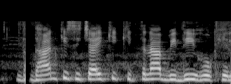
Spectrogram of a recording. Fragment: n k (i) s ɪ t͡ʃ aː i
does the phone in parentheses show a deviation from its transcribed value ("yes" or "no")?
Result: no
